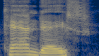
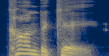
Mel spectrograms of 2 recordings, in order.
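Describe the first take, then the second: First: The name ends with an 's' sound. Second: The name ends with a 'kay' sound. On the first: The speaker calls it wrong. "not Candace" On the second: The speaker calls it right. "That's how you pronounce it"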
